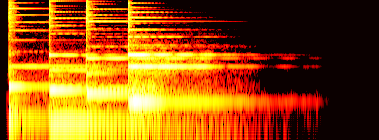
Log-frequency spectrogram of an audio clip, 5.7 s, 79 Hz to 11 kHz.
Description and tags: Westminster Quarters, Part 1 of 5
Plastic pen striking sequence of four rods from this set of grandfather clock chimes:
Roughly corresponds to C5, A#4, G#4, D#4 in scientific pitch notation, which is a key-shifted rendition of the first grouping from the Westminster Quarters:
westminster, hour, chiming, clockwork, chime, big-ben, clock, westminster-chimes, music, chimes, grandfather-clock, time, tune, westminster-quarters, cambridge-quarters, grandfather, strike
